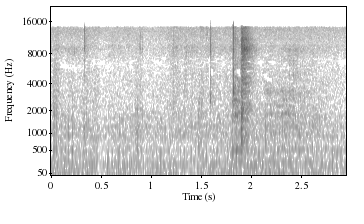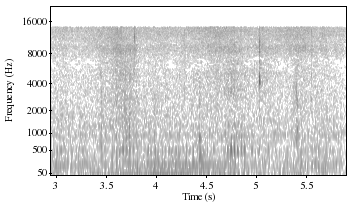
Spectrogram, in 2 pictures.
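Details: Domestic cat walking across a person's shoulders indoors, purring steadily as a low, rapid rumble of about four pulses per second, with rustling and light clicks close to the microphone.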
